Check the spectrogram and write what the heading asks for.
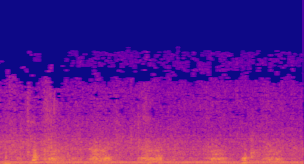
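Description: Chef's knife chopping fresh cilantro on a wooden cutting board, a run of short soft strokes about three to four a second, over a steady low hum.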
